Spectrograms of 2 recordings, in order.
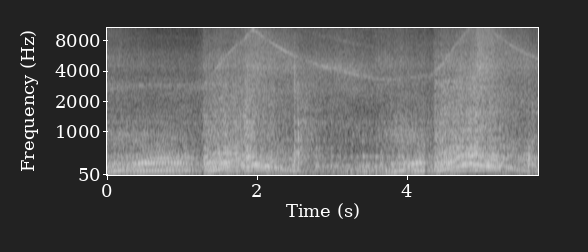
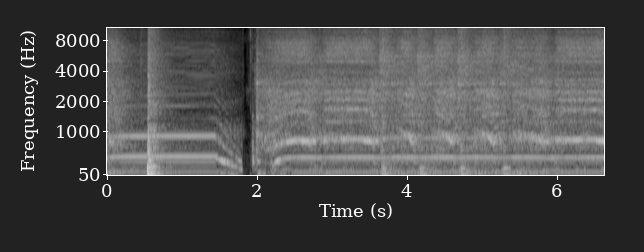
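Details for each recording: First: Twin-turbo VK Calais after injector and pushrod fixes, before its tune: two sharp throttle blips with turbo whistle rising and falling over a loud steady idle. Healthy running. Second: VK Calais, first start attempt: starter spins the engine at about two beats a second with no firing. Seemingly no fuel, as injectors sat for ages with ethanol and did not click; pushrods were also an issue.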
